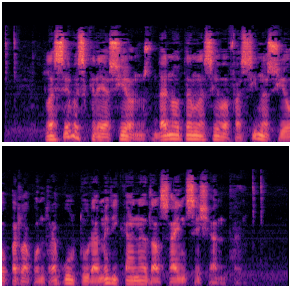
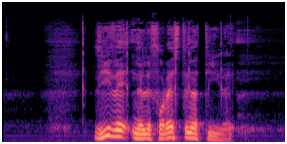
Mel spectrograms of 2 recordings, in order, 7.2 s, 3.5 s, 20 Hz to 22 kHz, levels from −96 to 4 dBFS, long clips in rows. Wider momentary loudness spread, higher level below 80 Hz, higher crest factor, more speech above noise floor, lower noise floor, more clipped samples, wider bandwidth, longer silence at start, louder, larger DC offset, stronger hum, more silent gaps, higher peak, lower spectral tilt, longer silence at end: second, 15 LU vs 19 LU; about the same, -52 dBFS vs -56 dBFS; first, 24 dB vs 16 dB; second, 27 dB vs 48 dB; second, -51 dBFS vs -67 dBFS; neither; second, 11.5 kHz vs 13 kHz; second, 0.05 s vs 1.15 s; second, -22 LUFS vs -19 LUFS; neither; second, none vs 50 Hz at -50 dBFS; neither; first, 0 dBFS vs -6 dBFS; second, -2 dB/octave vs -7 dB/octave; second, 0.45 s vs 0.65 s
